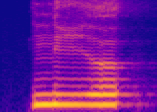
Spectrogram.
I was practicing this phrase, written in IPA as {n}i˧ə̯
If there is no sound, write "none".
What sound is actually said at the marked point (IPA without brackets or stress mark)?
n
